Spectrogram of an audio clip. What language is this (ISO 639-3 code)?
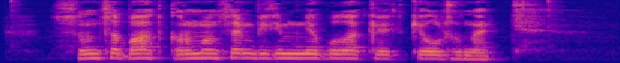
chv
